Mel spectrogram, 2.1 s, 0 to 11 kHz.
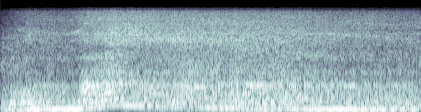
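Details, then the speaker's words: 1998 Suzuki Katana 600 carbureted after main jet change, idle adjuster broken so idle set manually; quick clean rev rising and falling, settles to steady idle without stumble; mixture wanted slightly richer, may raise mains; normal revving. "oh sounds good looks good I'd like to see a little black smoke I like to have them a little bit on the ridge side"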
